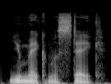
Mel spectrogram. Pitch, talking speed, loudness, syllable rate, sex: 80 Hz, 215 wpm, -20 LUFS, 6.5 syllables/s, male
